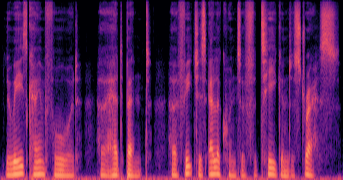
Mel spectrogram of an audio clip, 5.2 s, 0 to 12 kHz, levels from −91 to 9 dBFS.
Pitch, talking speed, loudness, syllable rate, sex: 105 Hz, 150 wpm, -18 LUFS, 5.1 syllables/s, male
